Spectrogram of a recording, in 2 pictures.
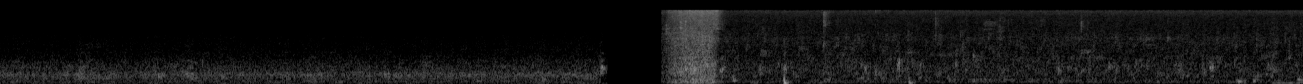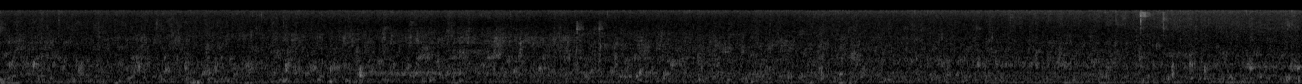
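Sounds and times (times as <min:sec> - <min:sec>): water rushing down a channel: 0:06.6 - 0:26.0.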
